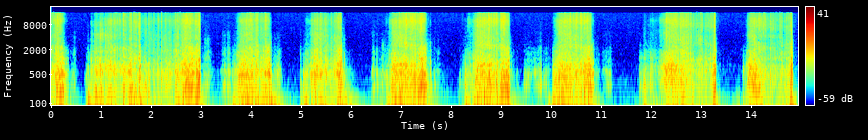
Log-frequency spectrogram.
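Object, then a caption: Foam microphone windscreen. Long fingernails of both hands scratch and grip a black foam microphone windscreen in repeated rough bursts of one to two seconds, separated by brief silences. Each burst is a dense, crackling scrape with heavy low-end rumble from the foam pressing against the microphone.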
